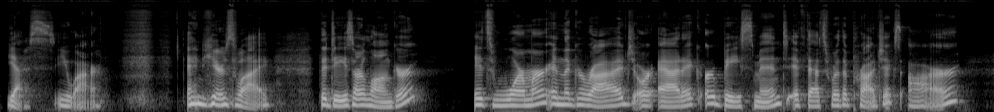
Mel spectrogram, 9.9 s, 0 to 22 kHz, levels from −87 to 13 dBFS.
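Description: No technical faults are audible.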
